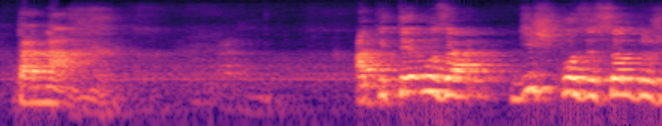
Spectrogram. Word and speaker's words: Tanakh: Tem esse nome estranho e se pronuncia, a junção de K e H é Tanakh.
